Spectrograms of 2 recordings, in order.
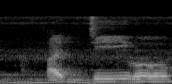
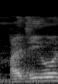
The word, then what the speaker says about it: अज्जीवो: फिर से, अज्जीवो पुण्यो, अजीवो नहीं कहना, अज्जीवो, ज को ज है ना, तो हमको डबल प्रोनाउंस करना।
